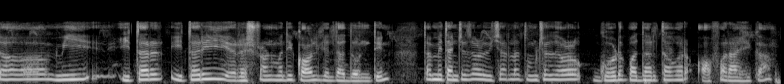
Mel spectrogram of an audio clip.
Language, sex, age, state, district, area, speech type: Marathi, male, 18-30, Maharashtra, Thane, urban, spontaneous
